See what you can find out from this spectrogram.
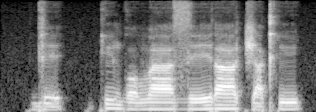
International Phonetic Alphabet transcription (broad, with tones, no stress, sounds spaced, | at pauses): ɡ e˨ | k ĩ˦ b ɔ˨ β aː˨ z eː˨˦ ɾ aː˦ t͡ʃ a˨ kʰ ĩ˦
